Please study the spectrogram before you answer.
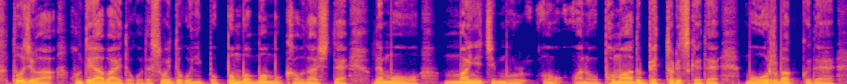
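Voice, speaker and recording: A middle-aged man hosting a radio show, telling his own stories in a casual, animated way that swings between loud bursts and low mumbles. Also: breathy edge, no echo, clean studio sound. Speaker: radio host. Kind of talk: casual storytelling monologue.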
